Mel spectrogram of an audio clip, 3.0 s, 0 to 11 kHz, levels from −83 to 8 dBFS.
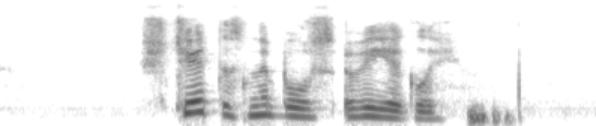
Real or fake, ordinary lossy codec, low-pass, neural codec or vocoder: real; Opus, 32 kbps; 7.2 kHz; none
